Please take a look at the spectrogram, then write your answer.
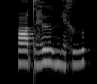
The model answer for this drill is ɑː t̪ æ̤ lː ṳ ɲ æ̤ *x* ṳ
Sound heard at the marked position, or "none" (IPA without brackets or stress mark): x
